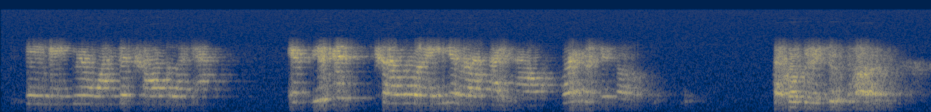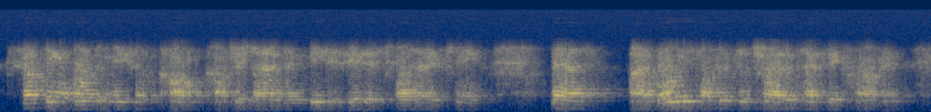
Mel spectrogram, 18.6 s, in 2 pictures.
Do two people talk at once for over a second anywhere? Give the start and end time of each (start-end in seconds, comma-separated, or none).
none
